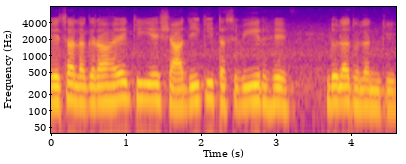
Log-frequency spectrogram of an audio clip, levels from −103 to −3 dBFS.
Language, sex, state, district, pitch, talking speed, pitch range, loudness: Hindi, female, Chhattisgarh, Bilaspur, 140 Hz, 180 wpm, 130-150 Hz, -16 LUFS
